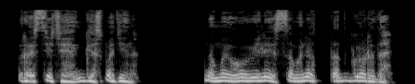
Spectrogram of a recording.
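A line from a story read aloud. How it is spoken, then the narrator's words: Hoarse wheeze. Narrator (Russian): прохрипел он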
